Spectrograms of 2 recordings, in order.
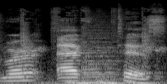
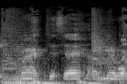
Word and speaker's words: Meraktis: Well, it's Meraktis. Meraktis. Alright, Yeah, 3 syllables. Makes sense to me. Maractus, I've heard of him.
